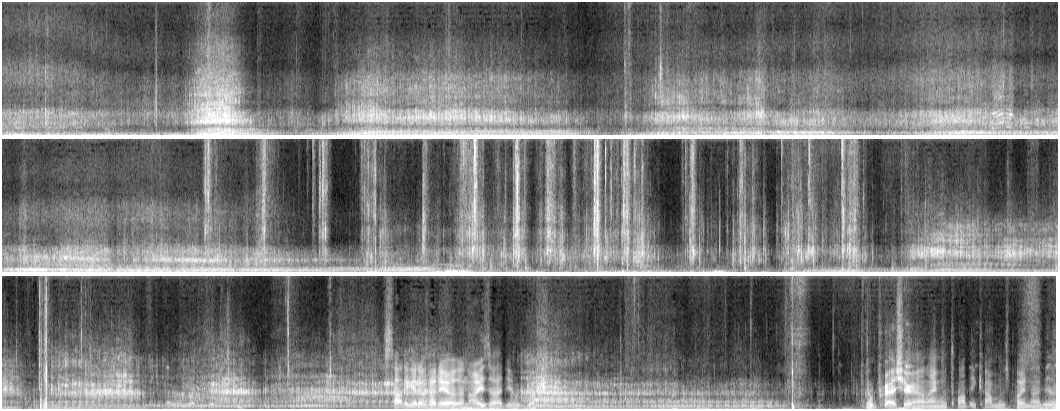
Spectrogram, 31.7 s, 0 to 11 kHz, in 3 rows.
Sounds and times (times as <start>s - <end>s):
Car: 0.0s - 31.6s
Outside, rural or natural: 0.0s - 31.6s
Speech: 9.8s - 10.4s, 25.0s - 26.6s, 29.8s - 31.6s.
